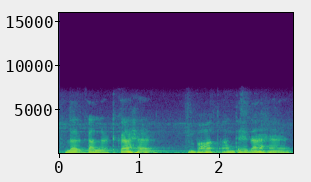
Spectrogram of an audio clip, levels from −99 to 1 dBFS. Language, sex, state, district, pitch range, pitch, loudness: Hindi, male, Bihar, Patna, 105-110 Hz, 110 Hz, -17 LUFS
